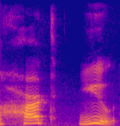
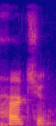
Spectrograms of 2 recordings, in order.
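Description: First: "hurt you" as two words, clear released t; t fully pronounced. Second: "hurt you" run together as hur-chyou; linked pronunciation. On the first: Teacher insists on the final t, "hurt you" said separately with crisp t. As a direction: finish the t in "hurt", then say "you". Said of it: "就必须要把那个t读出来". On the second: Teacher shows students linking, "hurt you" as one hur-chyou. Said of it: "或者可以连读". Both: Shown as a demonstration.

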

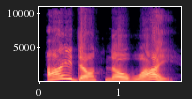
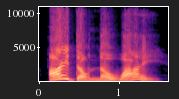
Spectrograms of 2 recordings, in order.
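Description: The two takes are said the same way.

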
